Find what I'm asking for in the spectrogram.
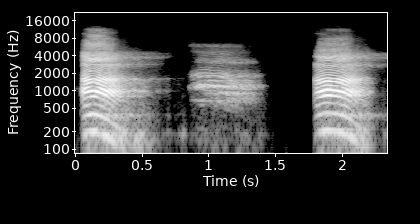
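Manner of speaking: loud A with jaw one knuckle open. Shown as a demonstration. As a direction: sound A with a measured open mouth. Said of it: "Bunyikan ya". (A dengan bukaan satu ruas jari)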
